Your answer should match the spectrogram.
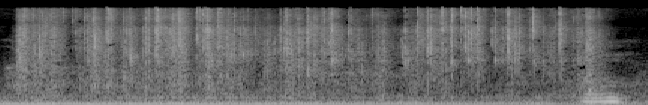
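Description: Crinkly rustling of plastic packaging being handled: dense, irregular crackles, as when small kit parts are picked out of their plastic bags.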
